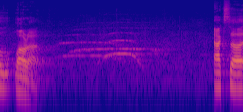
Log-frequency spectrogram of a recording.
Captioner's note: attendees cheering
